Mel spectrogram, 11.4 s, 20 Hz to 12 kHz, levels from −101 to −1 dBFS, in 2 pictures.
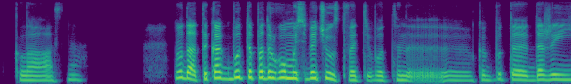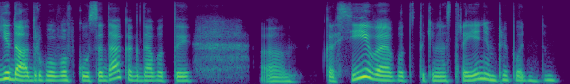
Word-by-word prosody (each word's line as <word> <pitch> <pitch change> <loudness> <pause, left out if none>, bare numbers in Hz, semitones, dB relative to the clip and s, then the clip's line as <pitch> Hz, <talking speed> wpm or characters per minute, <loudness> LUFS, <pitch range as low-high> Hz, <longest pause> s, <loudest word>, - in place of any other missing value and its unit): Классно. 180 0 -6 0.9
Ну 275 - +3
да, 230 -6 +6
ты 225 - +1
как 260 -2 +5
будто 275 +2 +5
по-другому 265 -1 +6
себя 245 +3 +3
чувствовать. 180 - 0
Вот, 175 -1 -5
э, 170 -1 -6
как 190 -2 -6
будто 190 -1 -1
даже 195 +3 0
еда 200 -3 +3
другого 175 0 -3
вкуса, 165 -1 -5
да, 235 +10 -2
когда 170 - -6
вот 165 -1 -8
ты, 160 0 -5 0.7
а, 140 0 -9 0.3
красивая, 195 - +1
вот 165 -2 -9
с - - -30
таким 165 - -7
настроением 175 +5 -3
приподнятым? 175 -1 -9
180 Hz, 145 wpm, -24 LUFS, 165-215 Hz, 0.9 s, да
